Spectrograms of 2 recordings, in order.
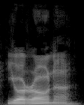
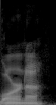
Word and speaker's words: Llorona: The double L makes a Y sound in Spanish, as found in quesadilla. – Quesadilla? – Oh, there you see. Thank you, RJ. So, Llorona would be pronounced closer, Llorona, rather than Lorna.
